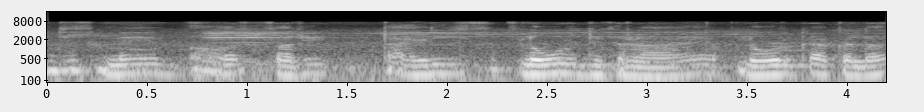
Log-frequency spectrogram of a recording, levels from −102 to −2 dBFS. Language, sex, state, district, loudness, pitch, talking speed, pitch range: Hindi, male, Bihar, Samastipur, -20 LUFS, 155 Hz, 170 wpm, 145-165 Hz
